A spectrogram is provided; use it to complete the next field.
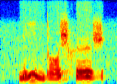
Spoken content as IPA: ɳ i˩˧˩ n d ɔ˨˩˦ ʒ x ə˞˧˥˧ ʒ

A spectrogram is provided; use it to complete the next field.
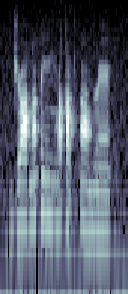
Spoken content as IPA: d͡ʒ ɘ ɹ ɔ dˤ ĩ f j ĩː ŋ͡m u tˤ a t͡ʃ tˤ ũː b ɹ ɛ̃

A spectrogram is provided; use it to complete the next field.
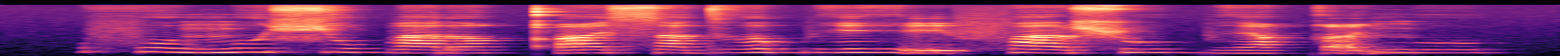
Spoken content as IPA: f o˦˨ ŋ o˦ ɕ o˦ b a˨ ɾ ʌ˨ qʼ ɛ˨ s a˨ dʱ ʌ˦ bʱ e˦ ɦ ḛ˦˨ f a˦˨ ʂ u˦ bʱ ɛ˨ q ḭ˦ ŋ u˦

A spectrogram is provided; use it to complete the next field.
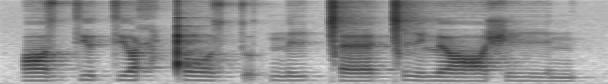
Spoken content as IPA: ɒ z tʲ u tʲ o ħ ǃ oː z t ṵ t n iː ǀ ɛ ǀ i lʲ ɒː ʃ iː n

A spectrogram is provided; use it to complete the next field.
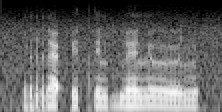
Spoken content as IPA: r æ ʔ ɪ t ɾ ɪ l b ɛ l ɵː l

